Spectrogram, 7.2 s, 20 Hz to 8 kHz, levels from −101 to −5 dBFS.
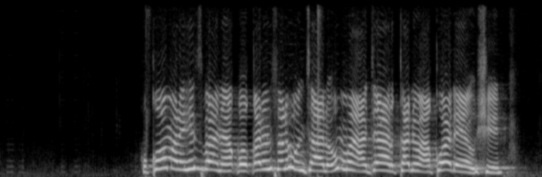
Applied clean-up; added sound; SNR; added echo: neural separator model SepFormer DNS4.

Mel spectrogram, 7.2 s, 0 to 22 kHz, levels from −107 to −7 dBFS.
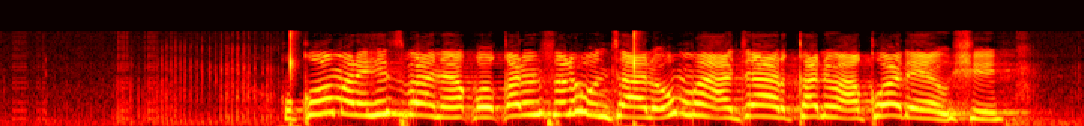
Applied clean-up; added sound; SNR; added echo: none; Finger snapping; 10 dB; none.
